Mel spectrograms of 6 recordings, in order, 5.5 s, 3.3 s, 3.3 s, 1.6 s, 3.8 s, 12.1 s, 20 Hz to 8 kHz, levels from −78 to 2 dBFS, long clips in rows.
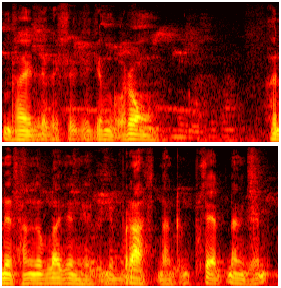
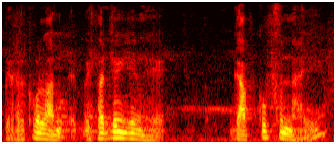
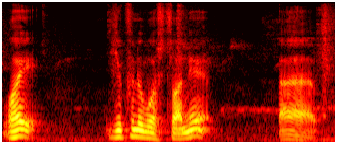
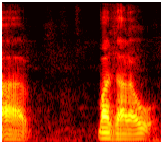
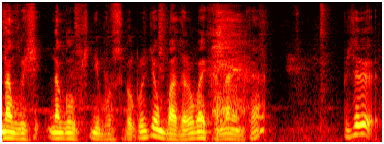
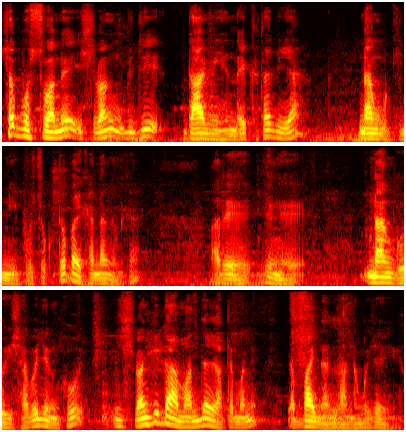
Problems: constant background noise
